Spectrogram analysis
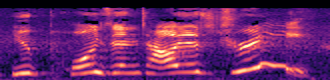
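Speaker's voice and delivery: angry accusation. A narrator's reading. Hero confronting Luke over the poisoned tree, angry accusation. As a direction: accuse him, pitch lifted.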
